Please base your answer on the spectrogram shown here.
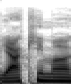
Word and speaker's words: Yakima: The site, about half the size of Rhode Island, holy shit, is an area centered roughly 75 miles east of Yakima.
